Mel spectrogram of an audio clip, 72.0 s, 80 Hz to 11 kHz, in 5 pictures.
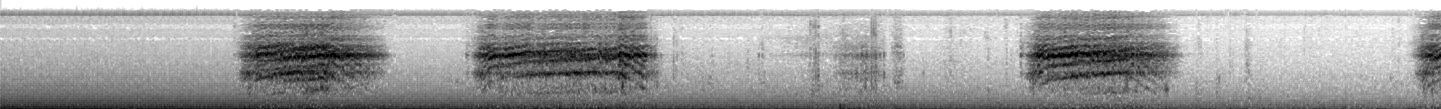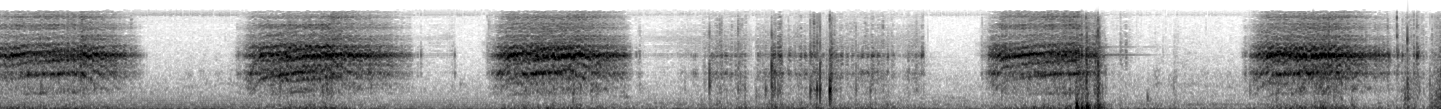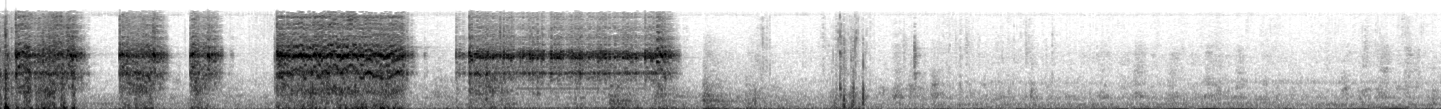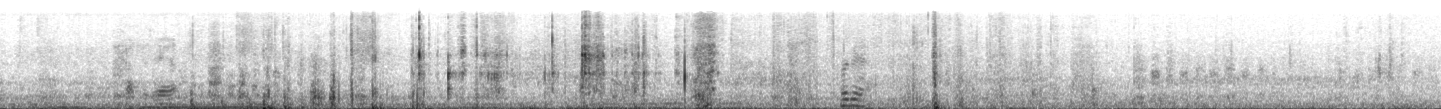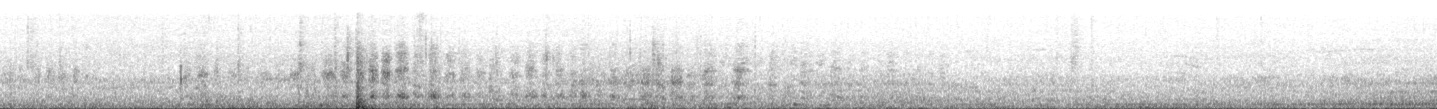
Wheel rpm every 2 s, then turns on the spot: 0, 50, 70, 30, 10, 60, 0, 70, 50, 40, 20, 10, 70, 50, 40, 60, 110, 100, 0, 0, 0, 0, 0, 0, 0, 0, 0, 0, 0, 0, 0, 0, 0, 0, 0, 0.
6-8 20-24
